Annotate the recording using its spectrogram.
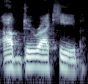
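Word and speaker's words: Abdurraqib: yeah how's it going y'all uh it is pronounced uh abdul rakib ah that's what i thought yeah i was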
